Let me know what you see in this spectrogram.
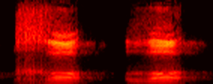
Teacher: Makhrajnya kha berada di pertengahan tenggorokan, di ujung tenggorokan bersama dengan gha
